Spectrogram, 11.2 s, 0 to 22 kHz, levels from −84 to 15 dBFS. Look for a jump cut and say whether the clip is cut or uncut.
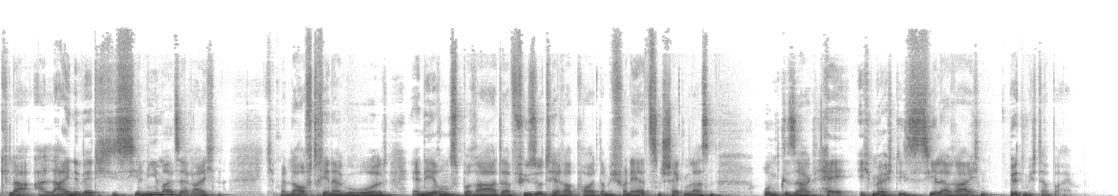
cut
